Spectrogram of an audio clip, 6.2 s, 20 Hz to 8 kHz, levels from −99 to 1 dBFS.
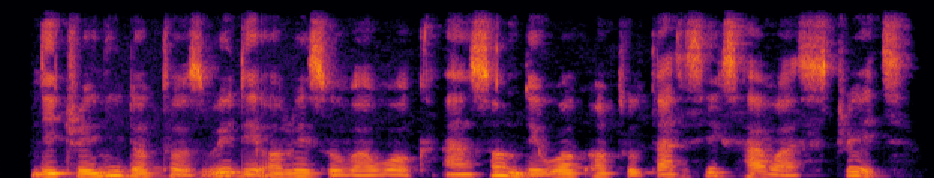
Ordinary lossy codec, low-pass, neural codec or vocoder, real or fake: none; 7.2 kHz; none; real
